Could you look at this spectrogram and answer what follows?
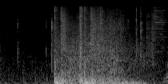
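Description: An Olympia shotgun firing in Call of Duty Black Ops 3, a single sudden loud blast with a short ringing tail and a faint second crack after it, heard alone.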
